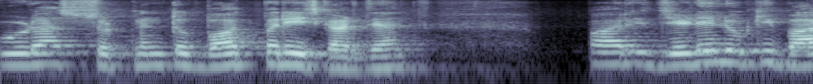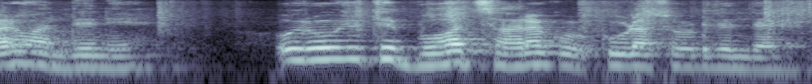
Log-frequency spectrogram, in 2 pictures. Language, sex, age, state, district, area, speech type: Punjabi, male, 18-30, Punjab, Pathankot, urban, spontaneous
